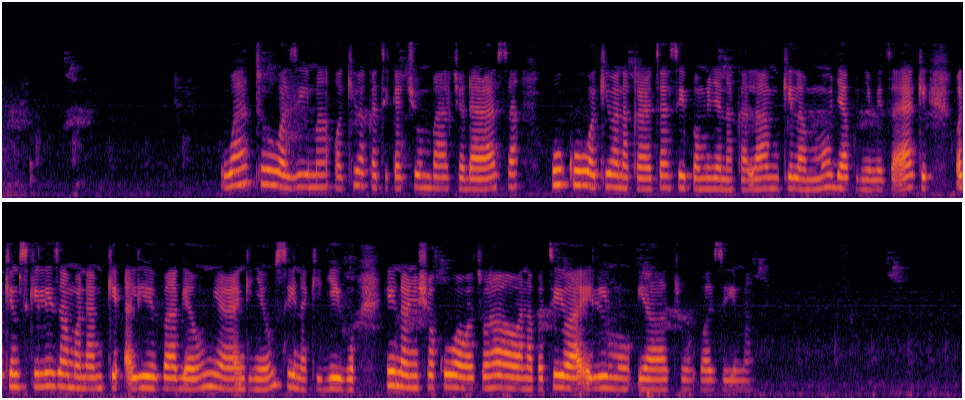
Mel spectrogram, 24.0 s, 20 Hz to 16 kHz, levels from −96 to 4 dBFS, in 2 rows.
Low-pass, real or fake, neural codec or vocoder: 7.2 kHz; real; none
